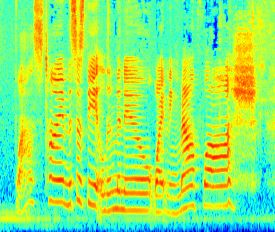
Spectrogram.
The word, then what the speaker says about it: Lumineux: This is the Luminu Whitening Mouthwash. This one, let's see, pronounced Lumino.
